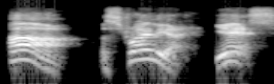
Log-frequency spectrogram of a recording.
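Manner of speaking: high, loud drawn-out exclamation; imitated delighted recognition. Soldier learns tourist is Australian, imitated delight. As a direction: mimic a soldier's slow, pleased realisation.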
